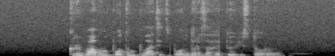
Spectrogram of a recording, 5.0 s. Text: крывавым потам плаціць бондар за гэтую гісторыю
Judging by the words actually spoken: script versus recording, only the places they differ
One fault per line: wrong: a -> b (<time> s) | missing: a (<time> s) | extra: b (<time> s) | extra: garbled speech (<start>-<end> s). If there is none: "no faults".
no faults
